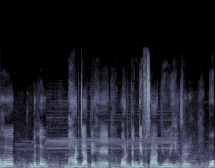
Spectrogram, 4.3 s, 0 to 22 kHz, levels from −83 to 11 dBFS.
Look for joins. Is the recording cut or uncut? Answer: uncut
